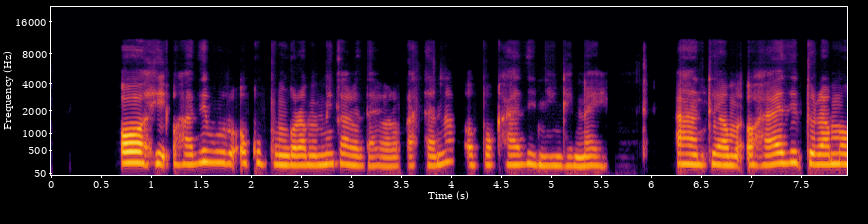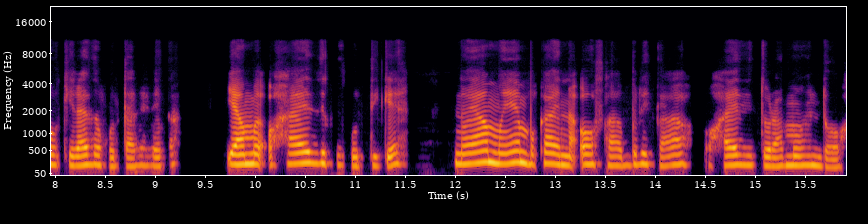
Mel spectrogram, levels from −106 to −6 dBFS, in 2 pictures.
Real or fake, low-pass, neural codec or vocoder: fake; 10.8 kHz; codec, 24 kHz, 3.1 kbps, DualCodec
